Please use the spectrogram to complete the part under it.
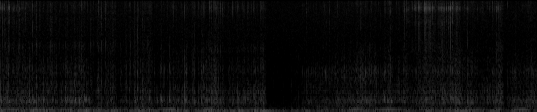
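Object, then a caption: Foam microphone windscreen. Long glossy black fingernails of both hands scratch a soft, porous red foam windscreen covering a microphone. The result is a steady, dense, low rumbling scratch with crackly texture, with a brief dip partway through before it resumes.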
